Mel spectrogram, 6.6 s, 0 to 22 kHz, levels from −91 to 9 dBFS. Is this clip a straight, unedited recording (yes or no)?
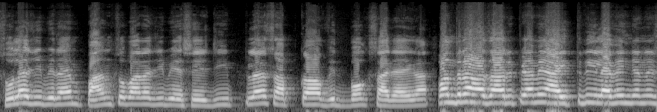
no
